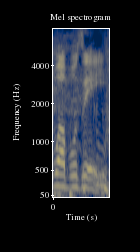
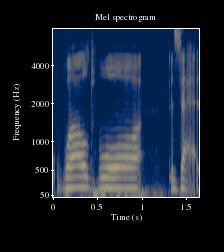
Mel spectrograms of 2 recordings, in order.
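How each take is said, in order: First: The letter Z is said the American way. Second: The letter Z is said the British way. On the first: This is how the other person would say it. "But you would call it" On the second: This is how the speaker herself says it. "I did read the entirety of the book"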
